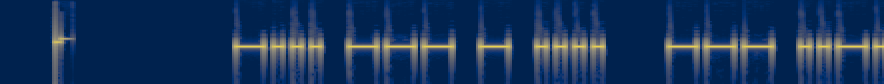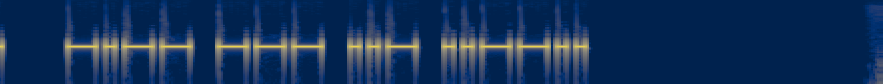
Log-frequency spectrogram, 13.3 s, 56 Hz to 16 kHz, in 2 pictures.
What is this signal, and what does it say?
Morse code, heard as a keyed tone, about 17 wpm, 700 Hz. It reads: BOTH OF YOU?
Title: Sentences from Top 1000 Words - Review Part 1 - 17wpm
